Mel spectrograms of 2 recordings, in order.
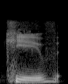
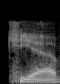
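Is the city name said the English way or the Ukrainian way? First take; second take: Ukrainian; English. First: The name is said the Ukrainian way. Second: The name is said the usual English way.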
